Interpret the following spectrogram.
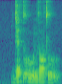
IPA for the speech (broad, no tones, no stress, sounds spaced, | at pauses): ɟ ɛ d uː n z ɔ t uː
